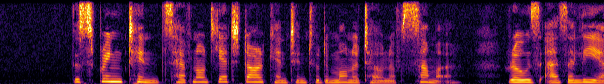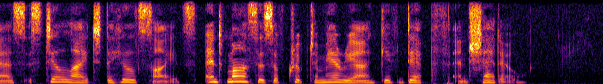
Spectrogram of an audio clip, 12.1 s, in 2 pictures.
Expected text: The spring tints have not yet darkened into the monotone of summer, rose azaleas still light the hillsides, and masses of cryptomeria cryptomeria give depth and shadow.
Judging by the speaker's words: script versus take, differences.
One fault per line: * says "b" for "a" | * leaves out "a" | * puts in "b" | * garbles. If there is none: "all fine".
* leaves out "cryptomeria"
